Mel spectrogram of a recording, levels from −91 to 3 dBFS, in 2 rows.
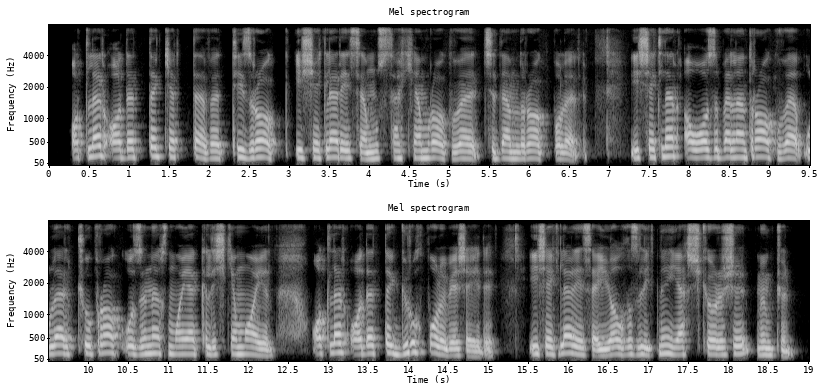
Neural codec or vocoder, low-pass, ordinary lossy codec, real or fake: none; 7.2 kHz; none; real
